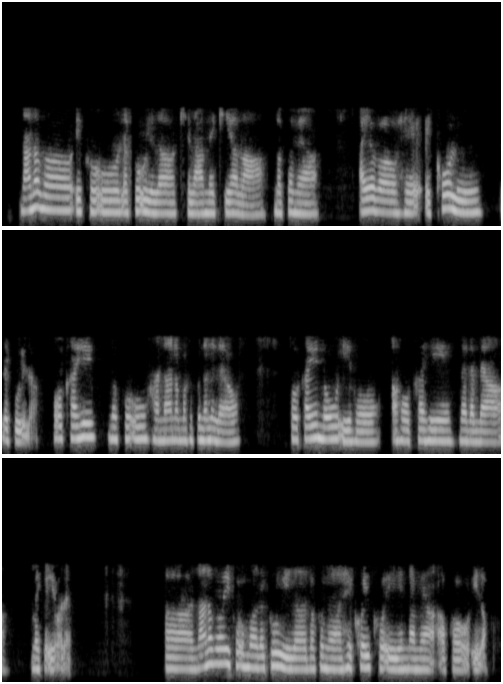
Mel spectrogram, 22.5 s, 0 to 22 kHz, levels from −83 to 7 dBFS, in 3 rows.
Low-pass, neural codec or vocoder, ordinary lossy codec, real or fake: 3.6 kHz; none; AAC, 24 kbps; real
